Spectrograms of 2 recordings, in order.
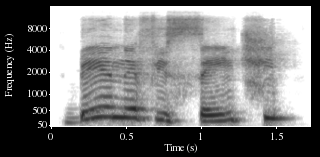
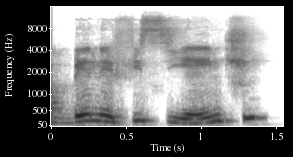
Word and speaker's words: beneficente: O D é mudo. Beneficente, tem gente que fala beneficiente, né?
